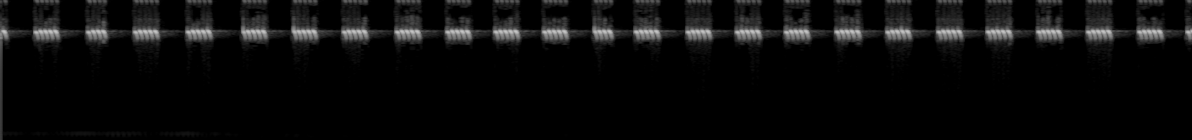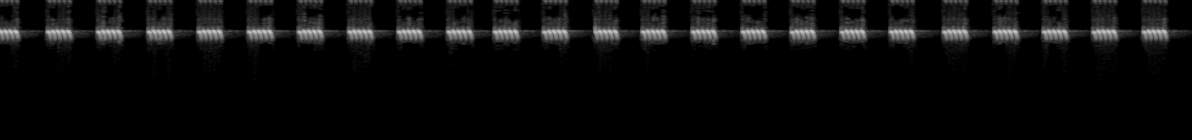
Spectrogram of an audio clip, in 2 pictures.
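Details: A male cricket on a summer evening gives a long, even run of shrill chirps, roughly four per second with barely a pause between them. A faint low murmur shows briefly at the start, then only the insect remains.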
